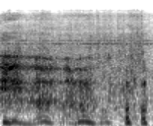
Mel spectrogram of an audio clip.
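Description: A man laughing without words, a quick breathy run of short rising-and-falling syllables, about four or five a second.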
